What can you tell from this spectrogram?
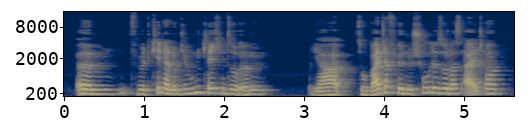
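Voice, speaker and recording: With audible room echo, a woman at a medium pitch speaks at a moderate pace in a dark, mellow tone with fairly even intonation. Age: 30s. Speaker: trained teacher on parental leave. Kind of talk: casual chat.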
